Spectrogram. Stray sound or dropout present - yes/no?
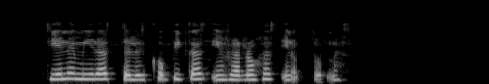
no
